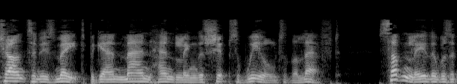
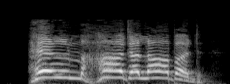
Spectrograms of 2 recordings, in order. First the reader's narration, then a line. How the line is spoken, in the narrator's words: Drakasha shouted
